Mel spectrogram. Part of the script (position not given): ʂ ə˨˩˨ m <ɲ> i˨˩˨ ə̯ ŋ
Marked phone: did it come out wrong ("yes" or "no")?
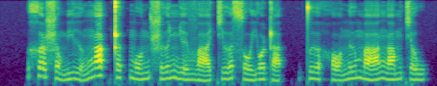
yes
